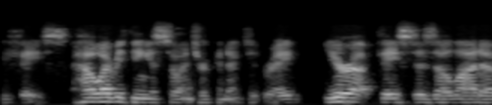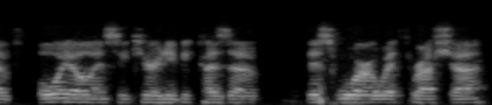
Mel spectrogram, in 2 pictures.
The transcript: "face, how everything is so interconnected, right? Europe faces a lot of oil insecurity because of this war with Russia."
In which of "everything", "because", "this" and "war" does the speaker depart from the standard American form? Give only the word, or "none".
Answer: none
